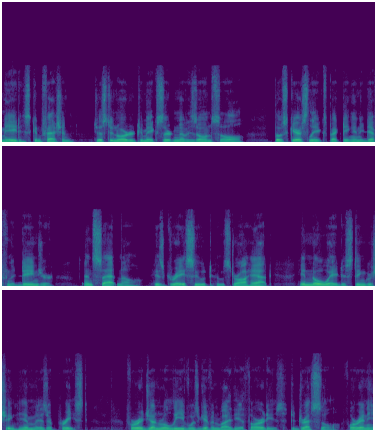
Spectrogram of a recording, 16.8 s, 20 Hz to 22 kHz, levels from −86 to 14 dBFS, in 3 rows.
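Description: A speech recording that drags and catches in a rapid series of repeated stalls (stutter) between 10.99 and 12.04 s. Nine short hitches fall in that second, the longest about 45 ms, where each sound is briefly held on rather than cut. Packets were arriving late or more slowly than they played, so the jitter buffer kept running dry, and the receiver stretched the last sound each time. Roughly 125 ms was filled this way, about 12 percent of that stretch, with nothing actually lost. The call path ahead of it adds Opus coding noise and a top end that stops around 12 kHz.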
